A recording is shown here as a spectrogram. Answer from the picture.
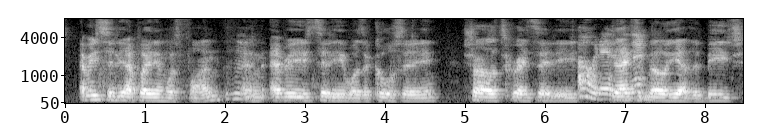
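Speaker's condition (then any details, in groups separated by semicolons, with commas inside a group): ALS; about 2 years since onset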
